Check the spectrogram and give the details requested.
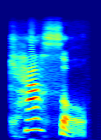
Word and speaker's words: castle: You don't pronounce the T at all. It disappears. Common examples: listen to listen. often to often. Castle to castle.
